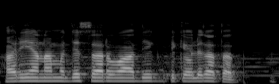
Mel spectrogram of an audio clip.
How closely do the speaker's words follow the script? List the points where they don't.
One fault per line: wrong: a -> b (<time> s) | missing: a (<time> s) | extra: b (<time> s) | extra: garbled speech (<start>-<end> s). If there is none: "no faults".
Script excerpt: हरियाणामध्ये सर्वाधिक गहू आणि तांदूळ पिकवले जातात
missing: गहू आणि तांदूळ (1.6 s)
